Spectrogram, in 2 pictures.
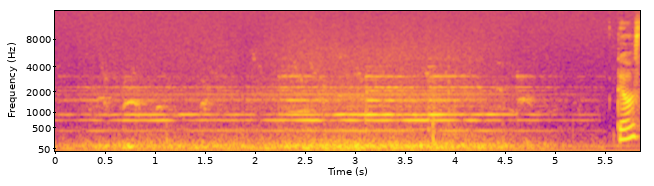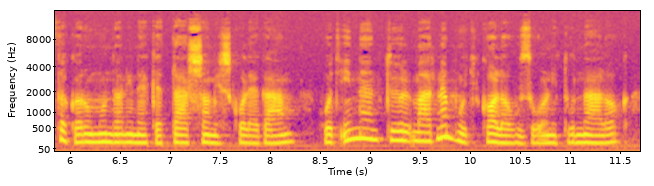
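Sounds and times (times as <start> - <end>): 
village church bell ringing at noon in Bözödúj: 0.0 - 5.6
speech: 5.6 - 11.6.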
